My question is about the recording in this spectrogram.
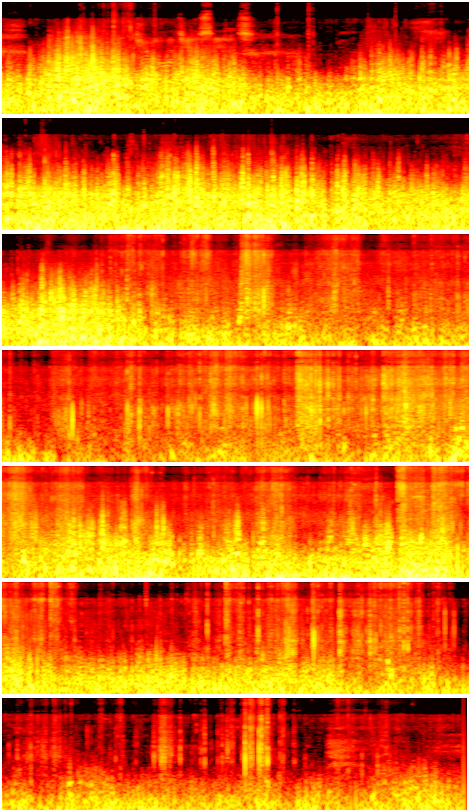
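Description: Indistinct voices and outdoor rumble, then, from about ten seconds in, a quieter stretch of scattered crunching of footsteps on rough, porous lava rock.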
